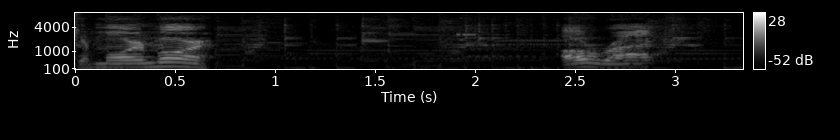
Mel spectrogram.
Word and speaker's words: Araquanid: Arachnoid. Not wid. Arachnoid.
